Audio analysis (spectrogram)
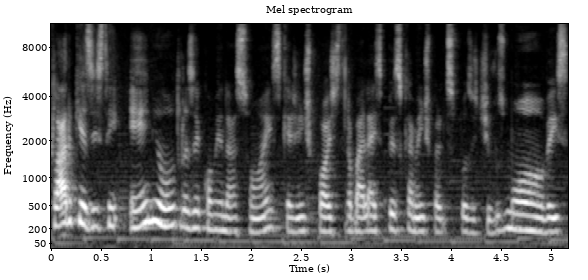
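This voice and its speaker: A woman talks very fast at medium pitch with hardly any pauses. Her tone is animated. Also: ordinary pitch variation. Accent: Minas Gerais. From Minas Gerais, Brazil. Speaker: cybersecurity executive. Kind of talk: podcast interview.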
